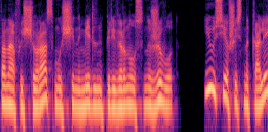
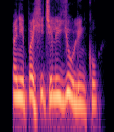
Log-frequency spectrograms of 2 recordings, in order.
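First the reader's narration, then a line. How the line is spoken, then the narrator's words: Muffled sobbing man. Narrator (Russian): всхлипнул граф, закрывая лицо руками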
